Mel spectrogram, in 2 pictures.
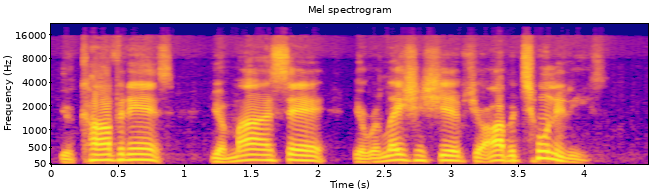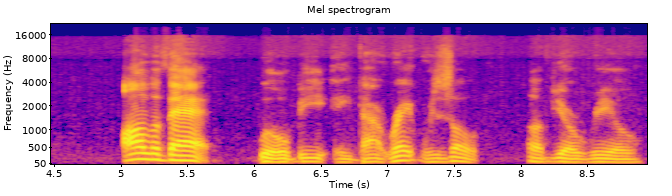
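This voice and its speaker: A man hosting a podcast, speaking in an emphatic, plain-spoken motivational style straight to the listener. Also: fairly low pitch. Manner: emphatic, repeats and contrasts phrases, plain-spoken. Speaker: podcast host. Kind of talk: motivational monologue addressed to listeners.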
